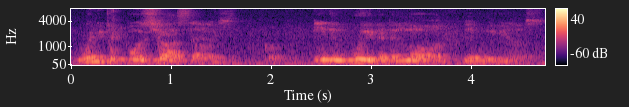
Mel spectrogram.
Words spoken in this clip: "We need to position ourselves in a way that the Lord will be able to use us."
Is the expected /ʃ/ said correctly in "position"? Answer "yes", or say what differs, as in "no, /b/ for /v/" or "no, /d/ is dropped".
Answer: no, /ʃ/ is dropped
